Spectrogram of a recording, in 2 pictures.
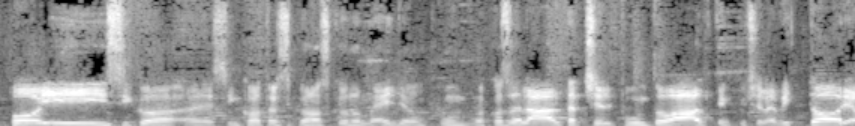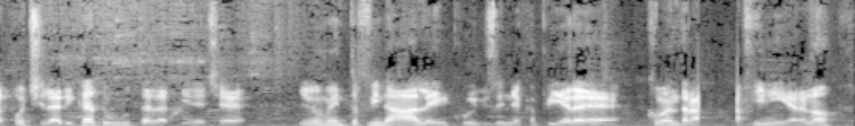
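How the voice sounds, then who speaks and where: Male co-host, slightly high voice, informal explainer with loose asides. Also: fairly even intonation, brisk, hardly any pauses, fairly bright tone, soft background music. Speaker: podcast co-host. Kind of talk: casual chat.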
